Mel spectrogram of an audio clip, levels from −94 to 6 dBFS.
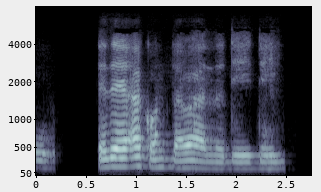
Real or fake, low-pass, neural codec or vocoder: real; 7.2 kHz; none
